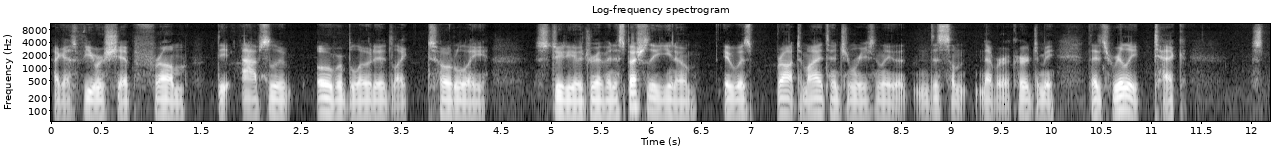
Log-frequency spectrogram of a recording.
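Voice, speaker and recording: A man with a low voice talks casually as a podcast co-host. There is a thick gravelly creak in his delivery. His speech is informal and slangy, like a conversation between friends. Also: steady tone, moderate pace, no room sound. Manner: informal slangy talk, says dude and like often. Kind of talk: casual film discussion chat.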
